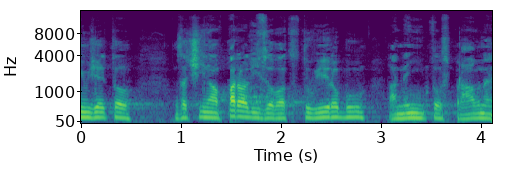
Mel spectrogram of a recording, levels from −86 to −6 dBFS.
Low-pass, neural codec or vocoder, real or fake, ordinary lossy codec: 14.4 kHz; none; real; AAC, 48 kbps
